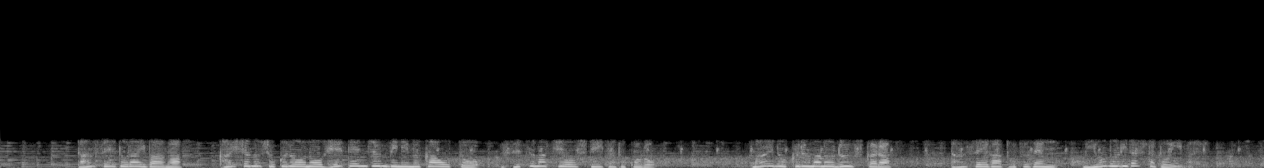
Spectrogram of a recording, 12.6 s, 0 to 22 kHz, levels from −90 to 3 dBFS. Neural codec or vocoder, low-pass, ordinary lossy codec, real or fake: vocoder, 44.1 kHz, 128 mel bands, Pupu-Vocoder; 3.6 kHz; Opus, 24 kbps; fake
